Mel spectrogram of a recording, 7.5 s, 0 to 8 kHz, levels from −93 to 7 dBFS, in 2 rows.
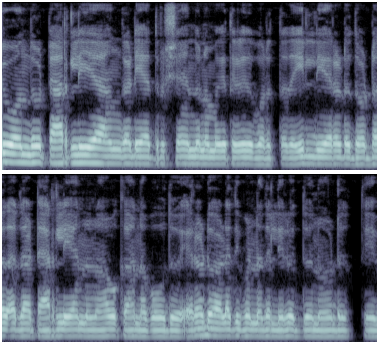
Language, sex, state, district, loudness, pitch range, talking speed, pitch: Kannada, male, Karnataka, Koppal, -16 LUFS, 110-125 Hz, 150 wpm, 115 Hz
